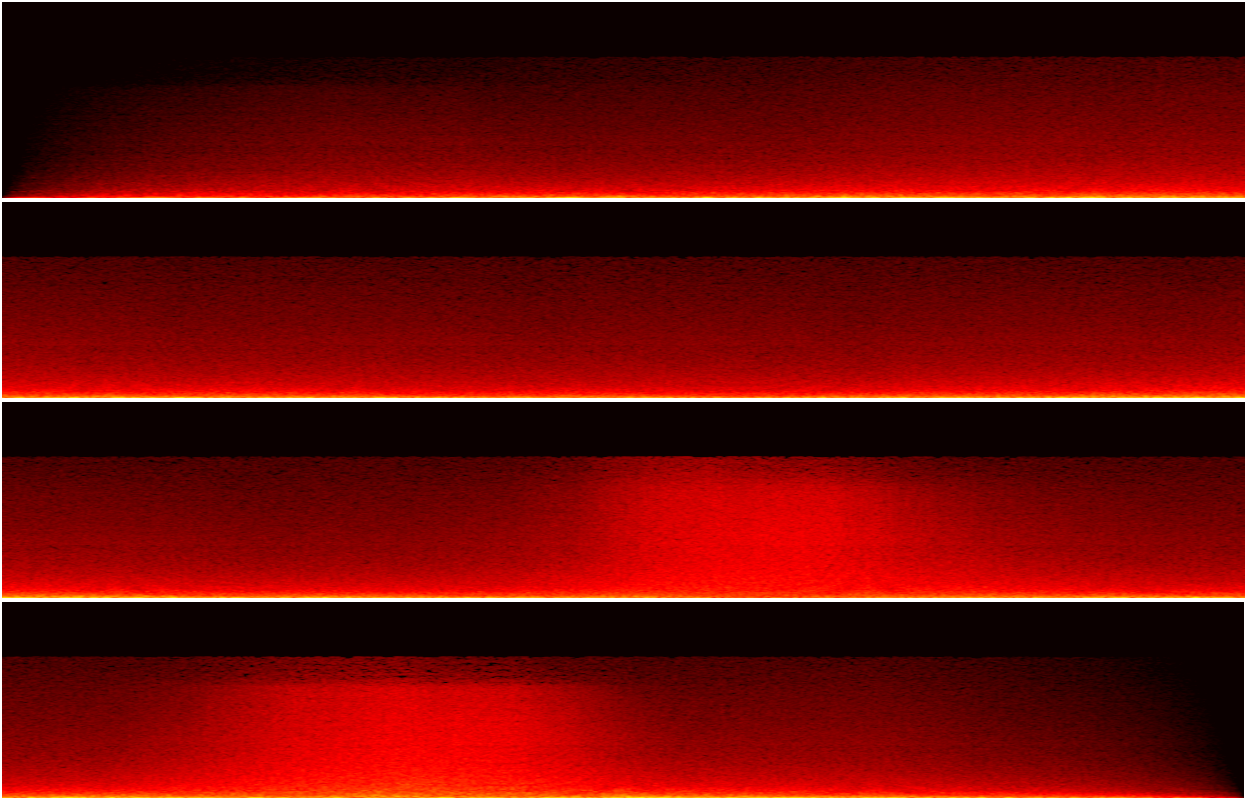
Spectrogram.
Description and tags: A drone from the desert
